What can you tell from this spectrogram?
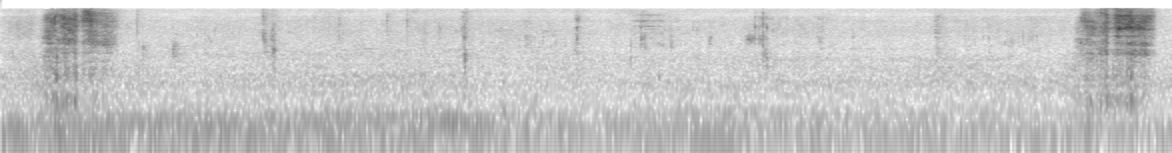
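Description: Close-up mouth sounds of a man eating boiled tuna head with his fingers: a short slurp about half a second in and another near the end, with small wet clicks of chewing between, over a steady low rumble.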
